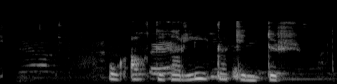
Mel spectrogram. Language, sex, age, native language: Icelandic, female, 10, Icelandic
